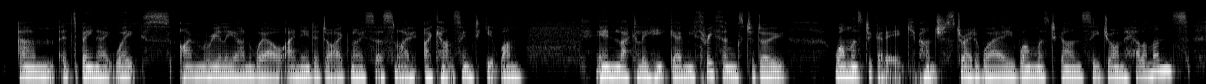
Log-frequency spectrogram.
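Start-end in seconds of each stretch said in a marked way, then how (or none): none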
